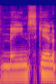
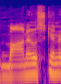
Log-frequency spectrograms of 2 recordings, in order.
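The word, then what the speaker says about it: Måneskin: I just did a retort to someone that was talking shit because I couldn't pronounce main skin. Apparently, it's mono skin or something because there's a little circle on top of that.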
